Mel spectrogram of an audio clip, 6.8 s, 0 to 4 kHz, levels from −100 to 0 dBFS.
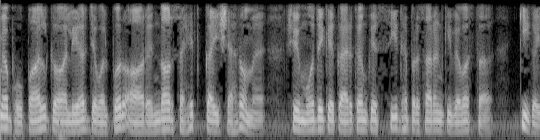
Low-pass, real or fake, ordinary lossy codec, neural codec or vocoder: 3.6 kHz; real; none; none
